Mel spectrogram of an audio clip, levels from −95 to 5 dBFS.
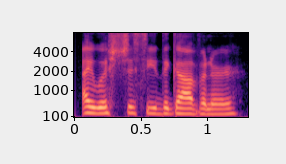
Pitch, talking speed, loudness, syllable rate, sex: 185 Hz, 275 wpm, -16 LUFS, 6.7 syllables/s, female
